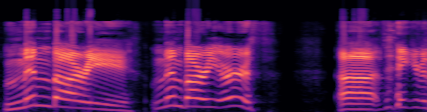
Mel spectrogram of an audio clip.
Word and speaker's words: Minbari: already five which is fine though it is pronounced in bari e minbari minbari earth thank you for the tier 1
